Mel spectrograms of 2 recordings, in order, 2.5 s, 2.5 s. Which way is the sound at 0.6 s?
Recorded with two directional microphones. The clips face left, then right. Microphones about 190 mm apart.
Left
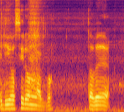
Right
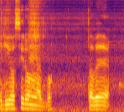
10° right (ahead or behind).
